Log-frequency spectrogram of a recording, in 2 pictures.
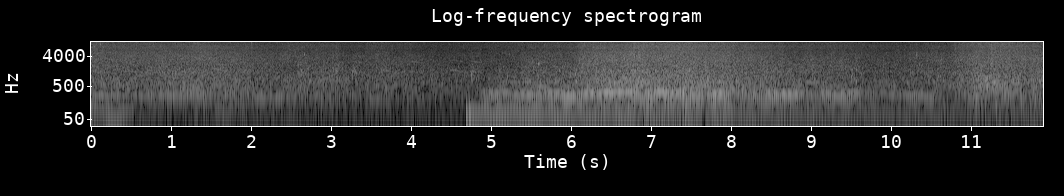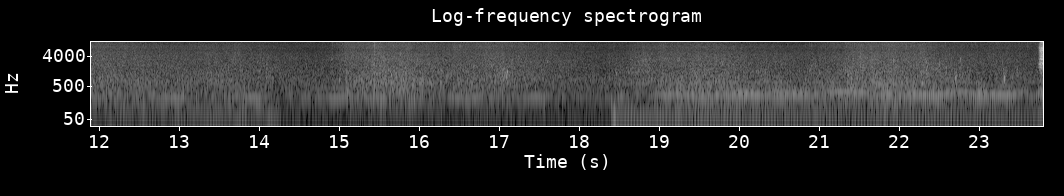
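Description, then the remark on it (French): Ocean waves break and wash ashore in slow, rolling surges, a steady rush of surf rising and falling, with a low droning hum beneath for a stretch. No voices. “Petit à petit, le rythme de votre souffle s'harmonise avec celui des vagues.”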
